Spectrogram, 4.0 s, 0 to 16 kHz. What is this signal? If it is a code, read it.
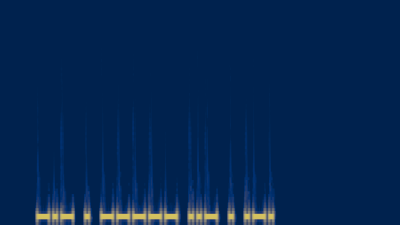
Morse code, heard as a keyed tone, about 32 wpm, 700 Hz. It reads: KE0UER
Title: USA Call Signs - 6 Characters - Repeated 3x - 30wpm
